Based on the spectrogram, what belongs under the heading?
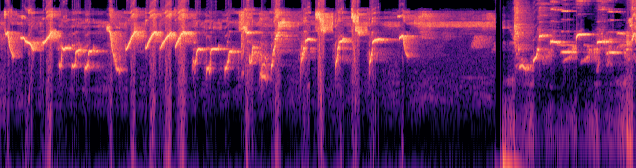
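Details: Samyong bird singing for a clear tutoring recording: rapid, varied whistled slurs and chirps, densely packed, then a long steady high note and a shift to rougher, buzzier chatter near the end.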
